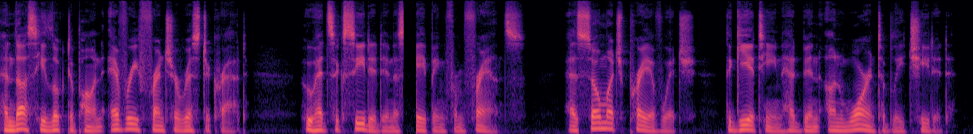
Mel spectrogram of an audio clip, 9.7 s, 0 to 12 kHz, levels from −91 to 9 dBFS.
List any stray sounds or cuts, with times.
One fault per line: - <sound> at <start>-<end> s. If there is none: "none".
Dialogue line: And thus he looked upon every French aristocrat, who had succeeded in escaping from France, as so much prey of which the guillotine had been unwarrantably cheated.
- dropout at 4.0-4.2 s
